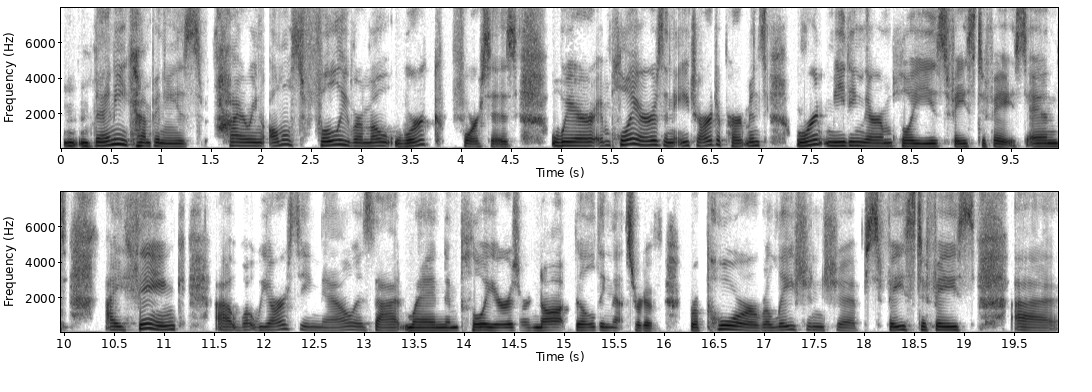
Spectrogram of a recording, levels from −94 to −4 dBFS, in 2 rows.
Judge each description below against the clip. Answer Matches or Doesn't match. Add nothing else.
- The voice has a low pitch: Doesn't match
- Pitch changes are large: Doesn't match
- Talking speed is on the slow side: Matches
